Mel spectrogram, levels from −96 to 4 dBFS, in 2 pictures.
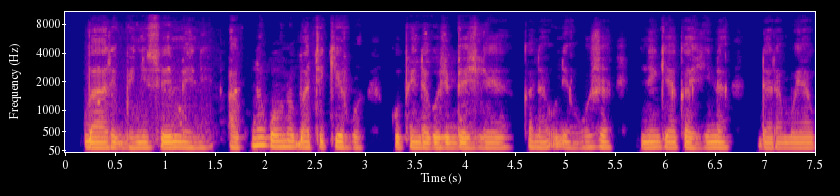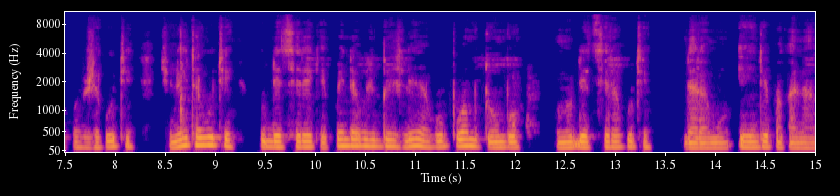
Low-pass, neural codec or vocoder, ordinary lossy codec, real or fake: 9.9 kHz; none; AAC, 64 kbps; real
